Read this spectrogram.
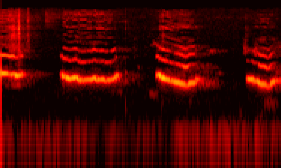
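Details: Pinscher Magaly, a small pet dog, licking her nose: three drawn-out, high whimpering whines, each about half a second, bent slightly downward with bright overtones, separated by short pauses over a low indoor hum.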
